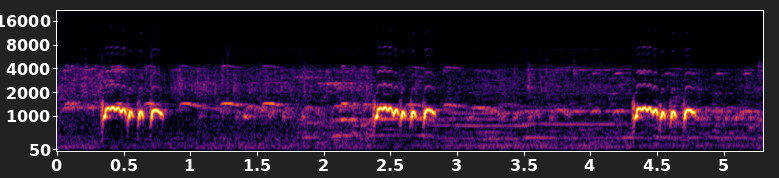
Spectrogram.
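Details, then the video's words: Three zebra dove phrases about two seconds apart, each a rising held coo followed by quick rolling notes; fainter doves coo beneath, heard in the morning. "suara burung perkutut gacor | zebra dove still calling every morning"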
